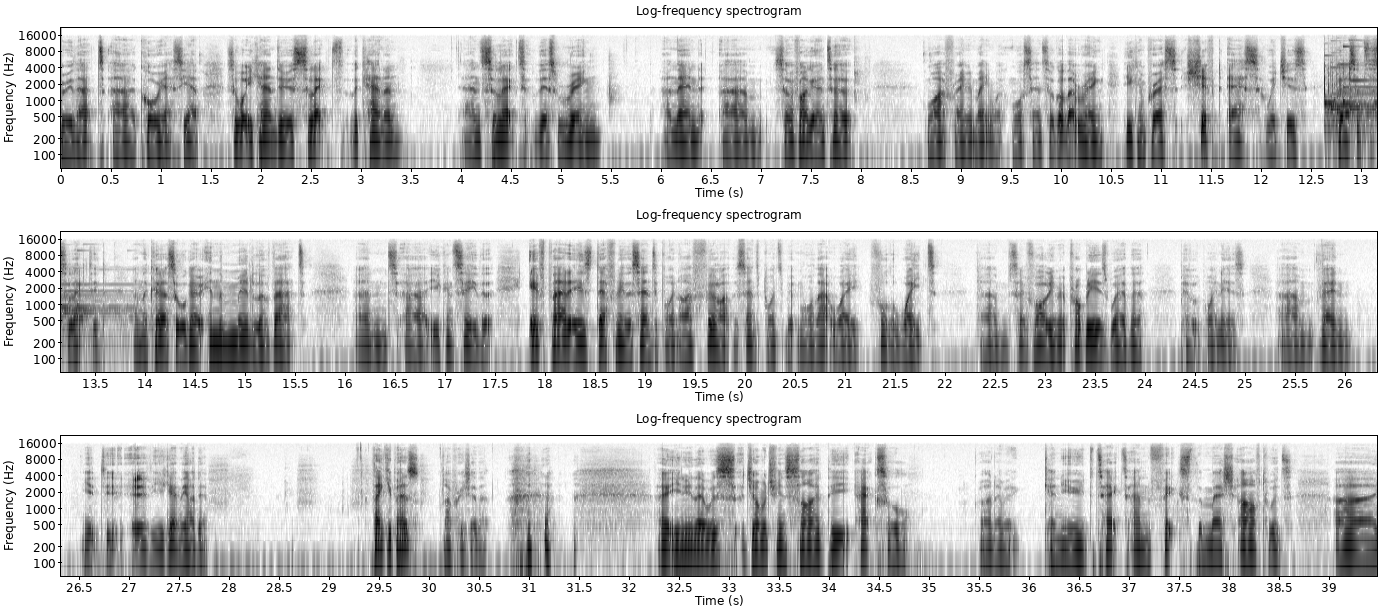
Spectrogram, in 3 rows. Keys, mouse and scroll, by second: 2.9 Tab, 3.3 scroll up 2, 4.3 2, 4.8 alt+click, 5.4-7.6 middle drag, 7.6 z, 8.6-11.5 middle drag, 11.5 shift+s, 13.3-15.9 middle drag, 15.9 KP_1, 38.3-39.4 middle drag.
